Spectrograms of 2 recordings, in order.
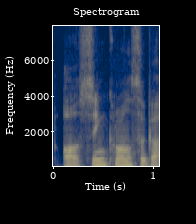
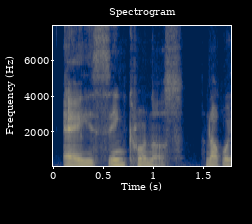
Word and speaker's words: asynchronous: 이 단어는 asynchronous가 아닌 asynchronous라고 읽습니다.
